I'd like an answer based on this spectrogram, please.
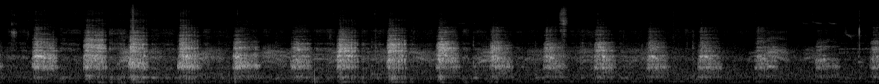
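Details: A captive snow leopard in Abbottabad, Khyber Pakhtunkhwa, Pakistan, makes steady, breathy huffs, about two every second, like heavy rhythmic panting.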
